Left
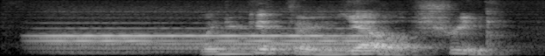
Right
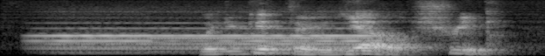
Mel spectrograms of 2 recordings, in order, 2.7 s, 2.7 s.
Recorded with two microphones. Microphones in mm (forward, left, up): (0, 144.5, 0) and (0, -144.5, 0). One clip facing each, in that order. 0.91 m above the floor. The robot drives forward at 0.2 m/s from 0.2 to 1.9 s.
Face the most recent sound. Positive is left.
turn(degrees=-25)  # may be behind; listen again after turning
